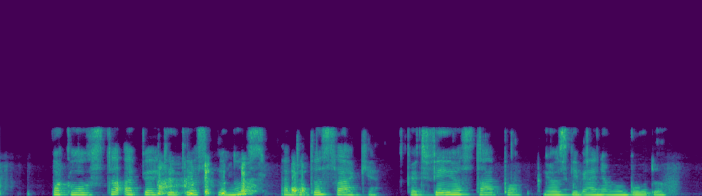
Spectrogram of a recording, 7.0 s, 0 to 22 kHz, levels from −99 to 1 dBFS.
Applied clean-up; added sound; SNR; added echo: neural mask model RNNoise.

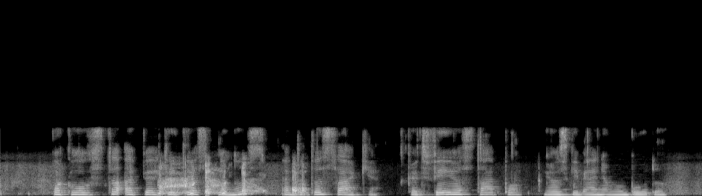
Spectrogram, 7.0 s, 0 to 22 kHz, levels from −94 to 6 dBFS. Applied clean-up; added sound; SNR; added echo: none; Cough; 3 dB; none.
